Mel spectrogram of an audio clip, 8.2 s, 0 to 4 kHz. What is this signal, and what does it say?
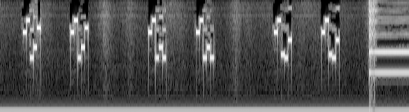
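Five-tone selective call (ZVEI), heard as quick runs of five tones, tones of about 70 ms. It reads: 88149 88149 88141 88141 88216 88216
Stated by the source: ZVEI five-tone selective call received on an SDR.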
